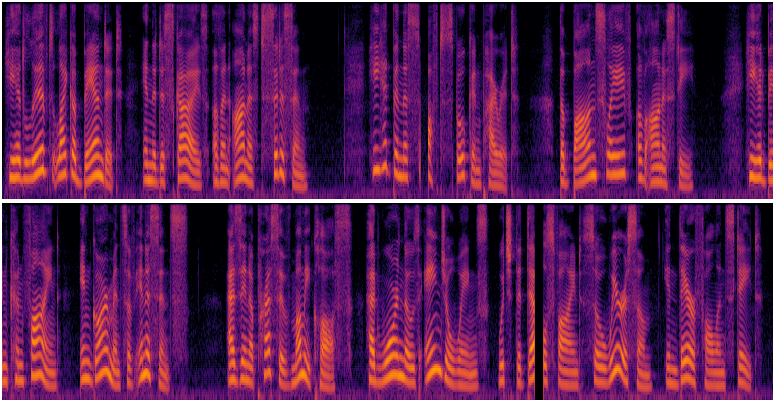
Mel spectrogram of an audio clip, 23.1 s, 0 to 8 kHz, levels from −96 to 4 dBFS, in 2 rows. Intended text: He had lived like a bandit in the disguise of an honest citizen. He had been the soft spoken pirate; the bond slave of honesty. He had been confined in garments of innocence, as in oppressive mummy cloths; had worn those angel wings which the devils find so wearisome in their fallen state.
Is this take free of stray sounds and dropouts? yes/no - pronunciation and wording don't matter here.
no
